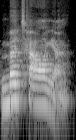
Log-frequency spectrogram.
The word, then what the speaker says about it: Mateljan: His name, the last name sounds like Italian, Metallian, but the way it's spelled is, it looks like Madeljan, Mateljan.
